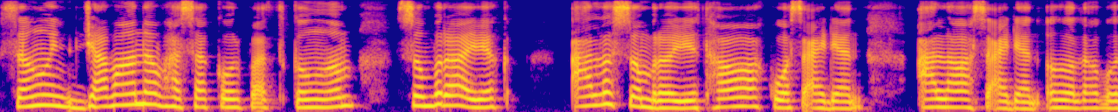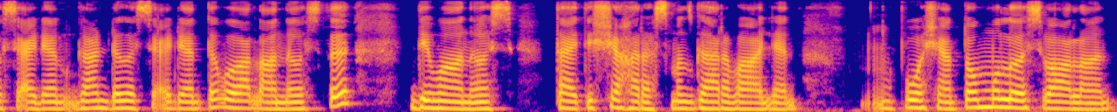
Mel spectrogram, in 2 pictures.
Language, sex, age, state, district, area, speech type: Kashmiri, female, 18-30, Jammu and Kashmir, Bandipora, rural, spontaneous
